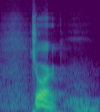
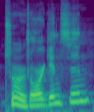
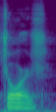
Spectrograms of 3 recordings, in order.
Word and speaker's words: Jorgenson: at your name huh it's a hard G jorg jorg yeah Jorgenson Jorgenson there you go yeah yeah I used to think it was George everyone gets it I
